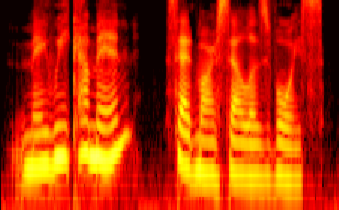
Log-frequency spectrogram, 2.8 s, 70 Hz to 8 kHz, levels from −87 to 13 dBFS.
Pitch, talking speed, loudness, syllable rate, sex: 200 Hz, 150 wpm, -16 LUFS, 4.4 syllables/s, female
